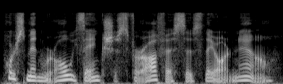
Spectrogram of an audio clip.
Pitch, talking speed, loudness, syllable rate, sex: 185 Hz, 255 wpm, -19 LUFS, 7.0 syllables/s, female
